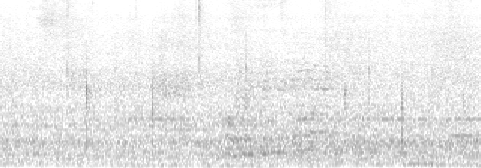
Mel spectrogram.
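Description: Faint, indistinct voices over a steady indoor background hum, with scattered light clicks of footsteps on a hard floor.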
